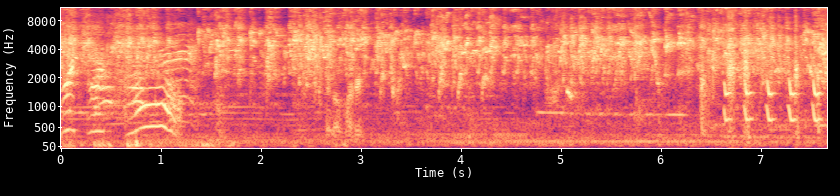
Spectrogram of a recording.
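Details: Male Javan myna known to mimic speech, producing a few arching squawks, a thin steady whistle, and a quick series of sharp clipped notes over a noisy background.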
